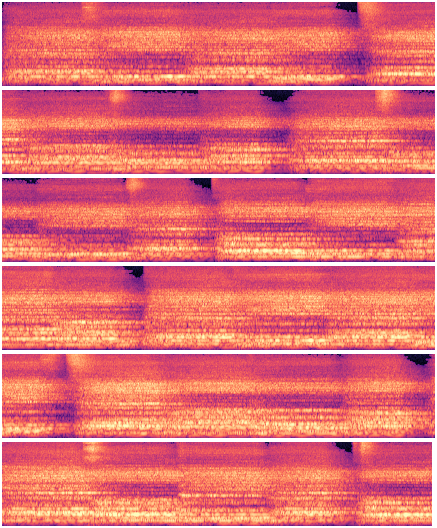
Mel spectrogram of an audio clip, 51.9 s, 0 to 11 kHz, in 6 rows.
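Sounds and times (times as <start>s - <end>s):
choir ambience from a game: 0.0s - 51.8s.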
